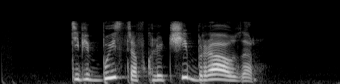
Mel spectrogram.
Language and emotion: Russian, angry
